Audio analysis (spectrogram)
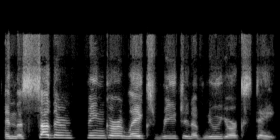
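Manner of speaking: ordinary talk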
